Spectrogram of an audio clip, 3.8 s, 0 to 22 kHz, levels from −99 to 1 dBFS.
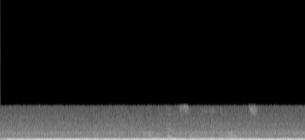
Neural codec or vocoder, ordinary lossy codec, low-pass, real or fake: none; none; 5.4 kHz; real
